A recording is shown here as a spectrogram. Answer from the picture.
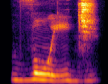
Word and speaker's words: voyage: Voyage. Pay attention that the stress falls on the first syllable and we get void. E voyage.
